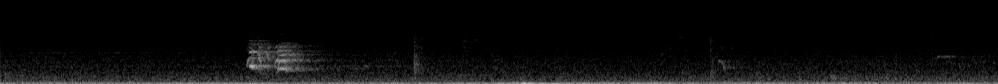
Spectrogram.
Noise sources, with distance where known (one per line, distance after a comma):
dog barking or whining, near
